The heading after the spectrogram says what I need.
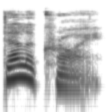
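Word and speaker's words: Delacroix: Jones and Dicky delacroy the villagers pronounced this name delacroy eventually made a great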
